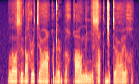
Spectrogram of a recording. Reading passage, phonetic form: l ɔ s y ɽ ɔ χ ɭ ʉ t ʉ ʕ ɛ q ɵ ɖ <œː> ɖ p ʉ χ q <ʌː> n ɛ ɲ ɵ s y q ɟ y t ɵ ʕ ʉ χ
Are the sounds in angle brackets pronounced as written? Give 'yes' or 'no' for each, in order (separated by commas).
yes, no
